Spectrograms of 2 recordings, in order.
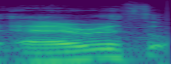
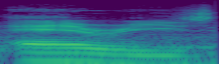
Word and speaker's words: Aerith: But also Aerith was either Aerith or Ares, depending on what version you played.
